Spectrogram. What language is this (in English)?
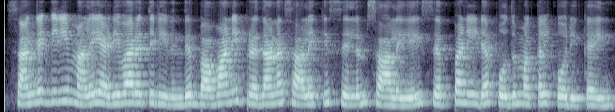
Tamil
